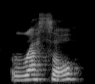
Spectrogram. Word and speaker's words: wrestle: Wrestle. No, you can't hear that T. It seems like anytime there's an ST, an FT, that T can be silent.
